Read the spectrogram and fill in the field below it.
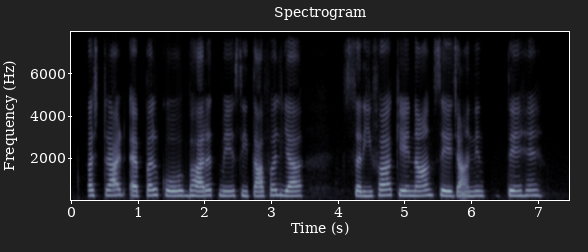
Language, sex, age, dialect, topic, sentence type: Hindi, female, 18-24, Hindustani Malvi Khadi Boli, agriculture, statement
